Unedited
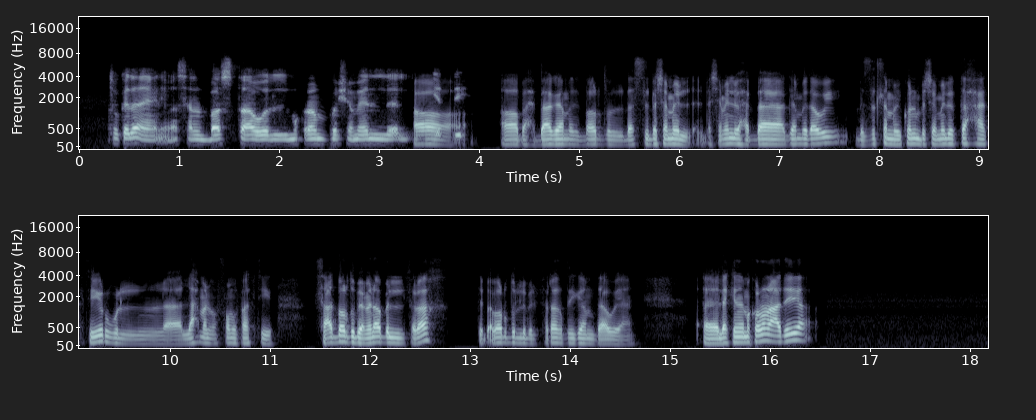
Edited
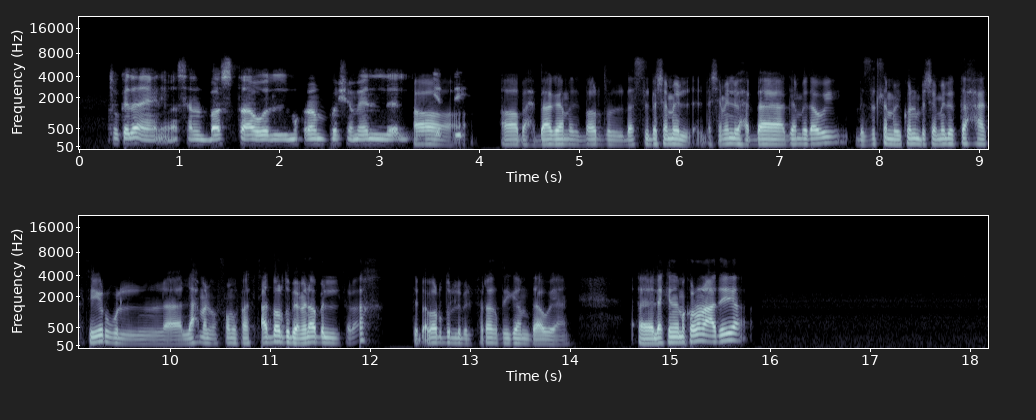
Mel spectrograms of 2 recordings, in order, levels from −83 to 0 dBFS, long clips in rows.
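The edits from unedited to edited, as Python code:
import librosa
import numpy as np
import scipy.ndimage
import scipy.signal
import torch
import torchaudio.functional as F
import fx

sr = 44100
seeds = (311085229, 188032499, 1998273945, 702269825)

y = fx.edit(x, sr, fx.cut(start_s=10.92, length_s=0.65),
    fx.fade_out_span(start_s=12.14, length_s=0.41), tone=tone)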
